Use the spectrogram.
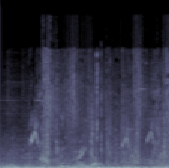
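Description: Fire-blast spell blasts in the video game Hogwarts Legacy, booming whooshes and crashing impacts over steady game ambience, with short swooping tonal effects, loud and busy throughout.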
